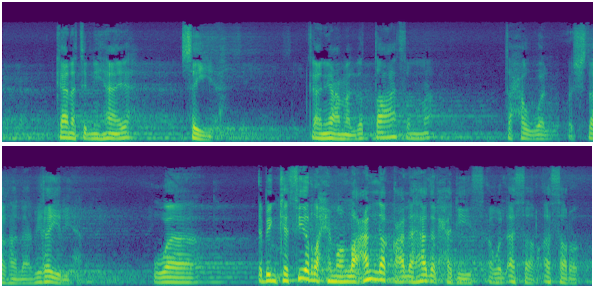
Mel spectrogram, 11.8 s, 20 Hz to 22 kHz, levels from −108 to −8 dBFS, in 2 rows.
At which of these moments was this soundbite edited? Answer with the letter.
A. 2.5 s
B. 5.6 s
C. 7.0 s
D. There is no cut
B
